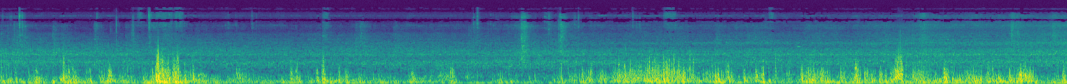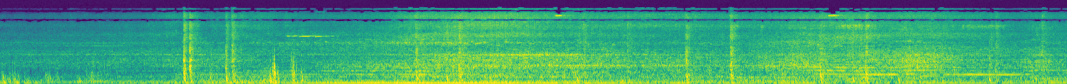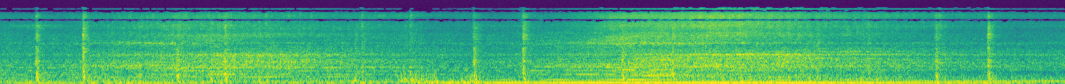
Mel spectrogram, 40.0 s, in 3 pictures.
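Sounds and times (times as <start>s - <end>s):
train engine rumble: 0.0s - 39.9s
wheel squeal: 16.8s - 17.6s.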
